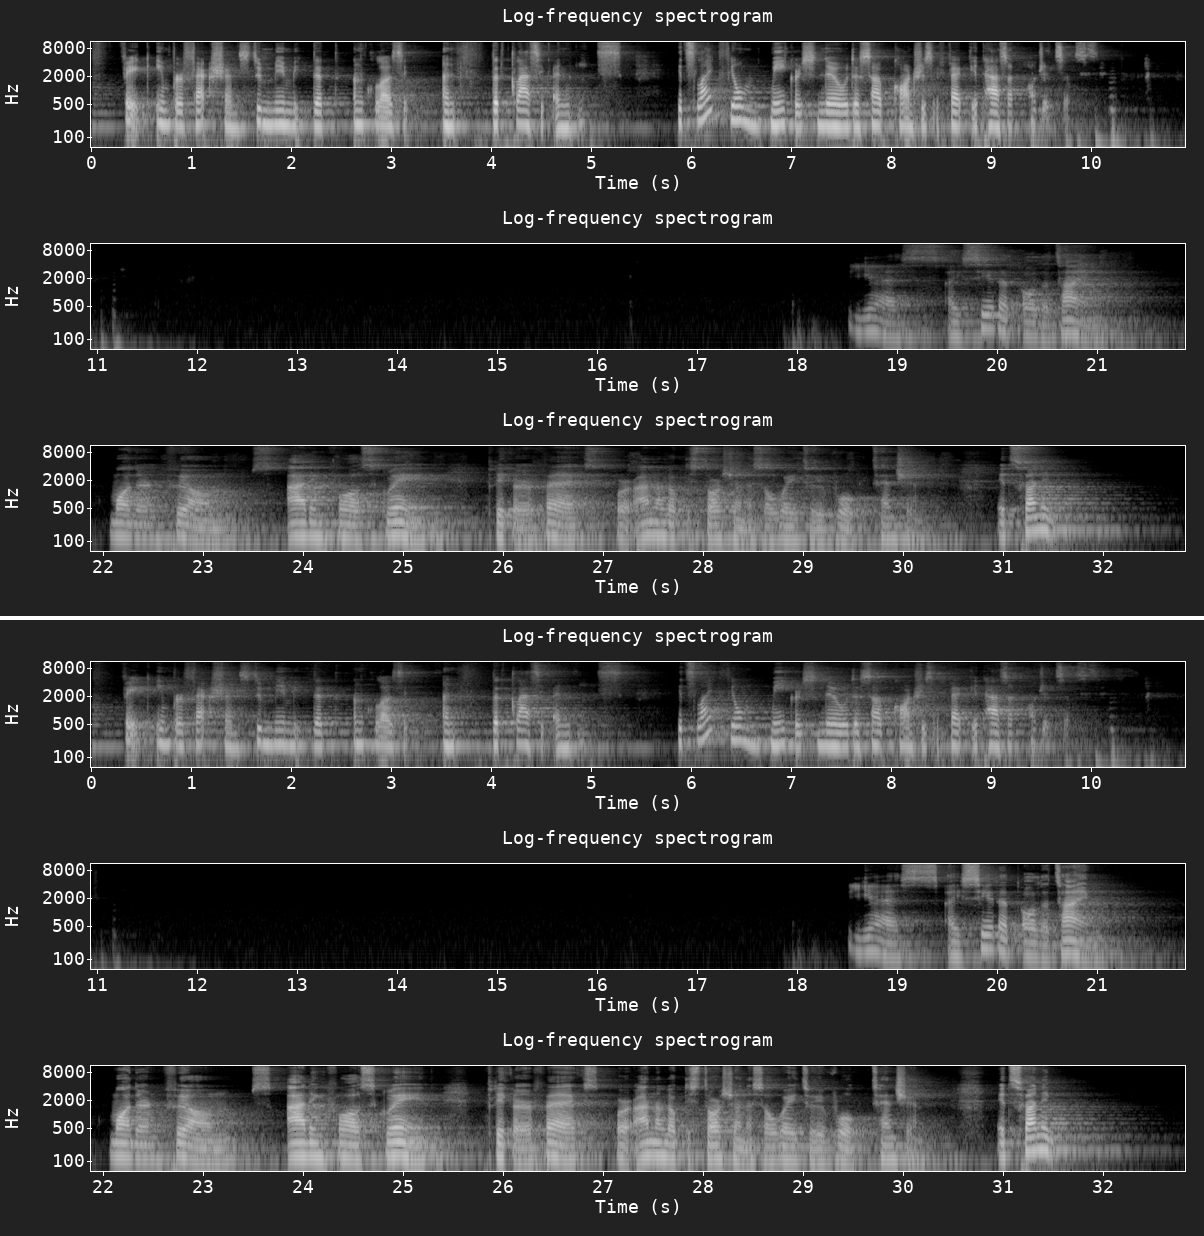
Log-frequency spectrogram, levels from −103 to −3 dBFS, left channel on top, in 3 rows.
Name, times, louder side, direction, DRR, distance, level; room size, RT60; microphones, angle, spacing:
voice 1, 0.3-2.3 2.6-3.2 3.5-3.6 4.0-5.3 5.9-10.0, left 7 dB, 65° left, 19 dB, 0.3 m, -32 dB
voice 2, 18.5-21.1 22.1-30.2 30.6-31.5, right 6 dB, 70° right, 12 dB, 0.5 m, -36 dB
16.5 x 5.6 x 8.3 m, 1.5 s
head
